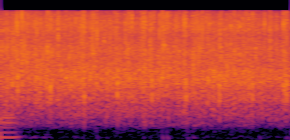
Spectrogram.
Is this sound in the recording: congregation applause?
yes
